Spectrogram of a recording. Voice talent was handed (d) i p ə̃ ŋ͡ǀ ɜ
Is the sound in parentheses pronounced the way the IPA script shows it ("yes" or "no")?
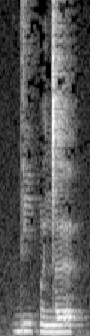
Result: yes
